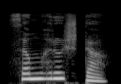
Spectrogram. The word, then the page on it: ಸಂಹೃಷ್ಟೆ: samhřṣṭhe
